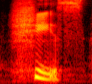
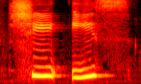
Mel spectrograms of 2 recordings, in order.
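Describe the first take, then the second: First: The two words merge into one short syllable. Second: Both words are said fully and separately.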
